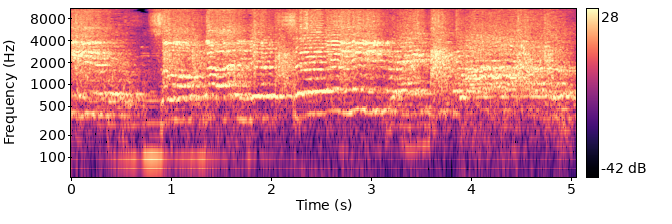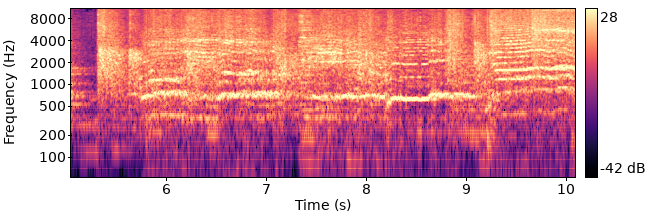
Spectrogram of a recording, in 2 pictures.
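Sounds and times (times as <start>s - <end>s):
band accompaniment: 0.0s - 10.0s
woman singing through microphone: 6.2s - 10.0s.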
